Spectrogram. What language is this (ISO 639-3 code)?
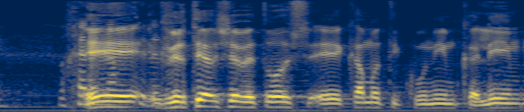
heb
